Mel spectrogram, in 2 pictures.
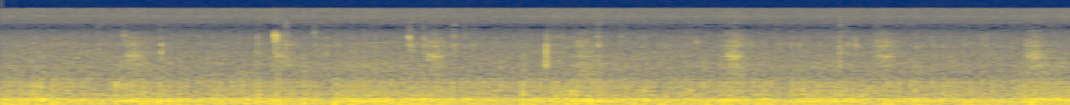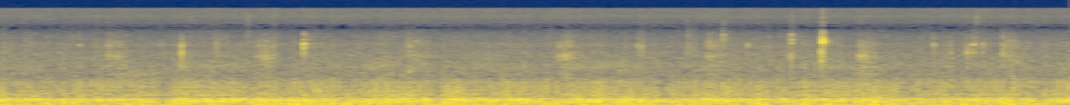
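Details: Purring from sibling kittens in a grooming session, a continuous deep throbbing hum. Scattered light clicks and licking sounds recur every second or so on top of the rumble.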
